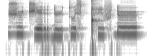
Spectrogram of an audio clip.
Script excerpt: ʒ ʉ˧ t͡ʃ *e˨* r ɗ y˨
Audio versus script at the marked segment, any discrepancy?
no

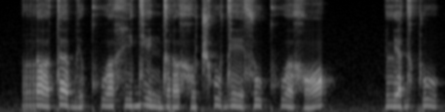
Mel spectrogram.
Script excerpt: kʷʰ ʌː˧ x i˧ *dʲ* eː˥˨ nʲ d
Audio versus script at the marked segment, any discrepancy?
no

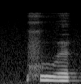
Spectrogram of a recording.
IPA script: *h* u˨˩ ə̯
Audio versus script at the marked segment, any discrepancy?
yes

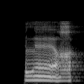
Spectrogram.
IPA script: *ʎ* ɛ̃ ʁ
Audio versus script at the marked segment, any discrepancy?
yes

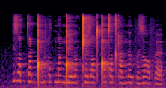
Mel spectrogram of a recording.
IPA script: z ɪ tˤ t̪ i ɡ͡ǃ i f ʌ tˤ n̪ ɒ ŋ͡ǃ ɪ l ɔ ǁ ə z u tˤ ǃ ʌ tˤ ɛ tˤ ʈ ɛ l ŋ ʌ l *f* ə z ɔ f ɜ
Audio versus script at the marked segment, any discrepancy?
no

